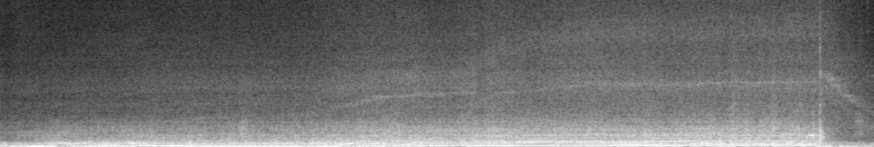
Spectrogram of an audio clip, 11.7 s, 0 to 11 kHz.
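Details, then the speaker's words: Big V8 on the dyno revs through a rough, lumpy drone with sharp pops under load, not cleaning up. Float level looks high; suspect two cylinders' plug wires swapped, cause unconfirmed. "that sounds like two cyers are backward yeah yeah"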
